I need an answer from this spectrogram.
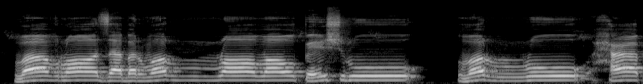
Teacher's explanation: الف اور لام آپ کو نظر آ رہے ہیں، یہ نہیں پڑھے جائیں گے۔ واو کو سیدھا را کے ساتھ ملا کر پڑھیں گے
